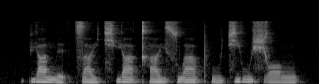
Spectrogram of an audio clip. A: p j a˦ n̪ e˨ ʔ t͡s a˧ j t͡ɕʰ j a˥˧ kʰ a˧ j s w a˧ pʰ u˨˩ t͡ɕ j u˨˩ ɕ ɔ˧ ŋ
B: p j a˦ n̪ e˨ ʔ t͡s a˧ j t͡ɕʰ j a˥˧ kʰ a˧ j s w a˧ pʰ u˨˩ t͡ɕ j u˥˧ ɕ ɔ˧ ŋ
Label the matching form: B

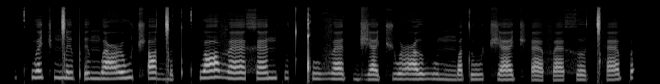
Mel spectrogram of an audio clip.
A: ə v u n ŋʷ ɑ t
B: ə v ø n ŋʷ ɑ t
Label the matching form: A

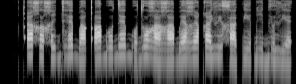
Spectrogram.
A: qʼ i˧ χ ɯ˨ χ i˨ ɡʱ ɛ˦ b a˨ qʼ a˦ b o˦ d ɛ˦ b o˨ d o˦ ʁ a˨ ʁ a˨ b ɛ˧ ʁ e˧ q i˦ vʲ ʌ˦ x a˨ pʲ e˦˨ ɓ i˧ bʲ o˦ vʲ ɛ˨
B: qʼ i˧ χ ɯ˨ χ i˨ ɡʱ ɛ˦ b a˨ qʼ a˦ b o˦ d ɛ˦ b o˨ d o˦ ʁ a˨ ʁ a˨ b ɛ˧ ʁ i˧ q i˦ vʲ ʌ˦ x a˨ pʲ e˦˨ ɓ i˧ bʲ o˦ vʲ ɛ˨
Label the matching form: B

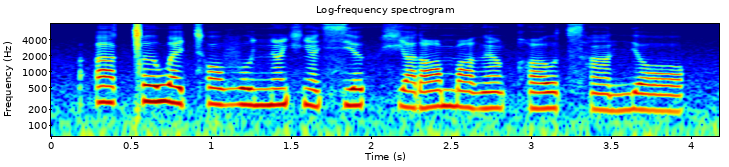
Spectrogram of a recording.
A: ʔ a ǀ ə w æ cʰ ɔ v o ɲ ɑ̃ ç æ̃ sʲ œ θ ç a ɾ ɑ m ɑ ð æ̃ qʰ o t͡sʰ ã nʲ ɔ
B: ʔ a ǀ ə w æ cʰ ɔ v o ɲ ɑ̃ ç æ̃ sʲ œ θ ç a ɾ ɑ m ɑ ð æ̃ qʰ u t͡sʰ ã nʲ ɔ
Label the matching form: A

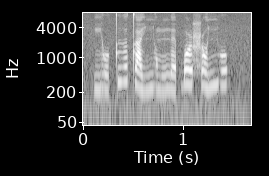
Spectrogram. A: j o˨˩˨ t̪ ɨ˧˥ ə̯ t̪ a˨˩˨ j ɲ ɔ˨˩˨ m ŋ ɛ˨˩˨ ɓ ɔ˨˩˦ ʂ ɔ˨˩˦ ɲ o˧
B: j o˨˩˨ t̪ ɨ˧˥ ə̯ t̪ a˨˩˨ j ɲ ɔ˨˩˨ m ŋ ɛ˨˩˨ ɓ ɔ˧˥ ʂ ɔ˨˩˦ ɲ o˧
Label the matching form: B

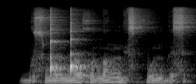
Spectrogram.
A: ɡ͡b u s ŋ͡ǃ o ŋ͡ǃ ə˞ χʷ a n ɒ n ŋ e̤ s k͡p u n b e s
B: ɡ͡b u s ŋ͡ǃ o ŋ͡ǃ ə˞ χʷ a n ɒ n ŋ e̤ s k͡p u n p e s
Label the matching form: A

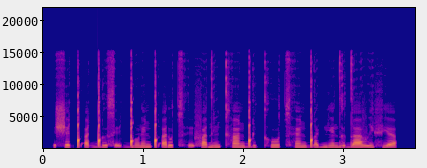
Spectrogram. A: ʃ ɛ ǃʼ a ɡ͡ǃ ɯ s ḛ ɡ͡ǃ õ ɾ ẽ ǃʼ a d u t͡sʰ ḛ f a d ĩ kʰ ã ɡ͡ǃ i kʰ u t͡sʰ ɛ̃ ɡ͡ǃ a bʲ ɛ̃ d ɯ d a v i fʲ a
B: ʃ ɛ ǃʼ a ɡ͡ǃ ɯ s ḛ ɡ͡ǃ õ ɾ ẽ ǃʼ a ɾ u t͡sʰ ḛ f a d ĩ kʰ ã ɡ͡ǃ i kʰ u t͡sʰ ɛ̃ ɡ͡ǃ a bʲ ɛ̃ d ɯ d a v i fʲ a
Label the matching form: B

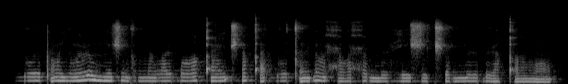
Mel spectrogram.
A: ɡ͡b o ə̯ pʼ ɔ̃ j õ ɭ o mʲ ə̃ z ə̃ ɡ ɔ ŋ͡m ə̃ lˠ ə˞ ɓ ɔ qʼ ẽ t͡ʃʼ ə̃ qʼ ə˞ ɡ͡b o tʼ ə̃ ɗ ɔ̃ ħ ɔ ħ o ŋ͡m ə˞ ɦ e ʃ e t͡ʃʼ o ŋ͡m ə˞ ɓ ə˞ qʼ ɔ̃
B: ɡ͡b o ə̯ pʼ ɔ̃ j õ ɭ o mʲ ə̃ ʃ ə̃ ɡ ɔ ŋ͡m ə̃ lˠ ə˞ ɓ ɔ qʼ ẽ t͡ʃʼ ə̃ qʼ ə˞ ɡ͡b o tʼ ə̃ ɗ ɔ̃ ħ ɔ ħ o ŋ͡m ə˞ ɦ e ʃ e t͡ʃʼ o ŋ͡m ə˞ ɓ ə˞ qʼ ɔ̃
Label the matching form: B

